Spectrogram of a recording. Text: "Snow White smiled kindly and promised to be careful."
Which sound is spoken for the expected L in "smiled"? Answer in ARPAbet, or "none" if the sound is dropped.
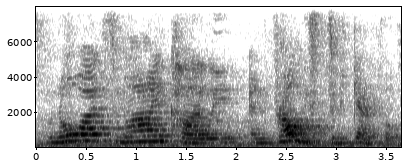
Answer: none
